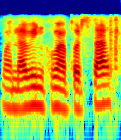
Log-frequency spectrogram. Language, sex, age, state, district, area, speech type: Maithili, male, 30-45, Bihar, Darbhanga, rural, conversation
